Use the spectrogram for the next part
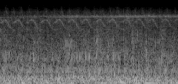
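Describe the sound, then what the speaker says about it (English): A medevac 412 rescue helicopter taking off, its rotor and engine roaring steadily, close and loud, with a constant throbbing beat throughout. "no sooner is the chopper in the air than another mission is called"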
